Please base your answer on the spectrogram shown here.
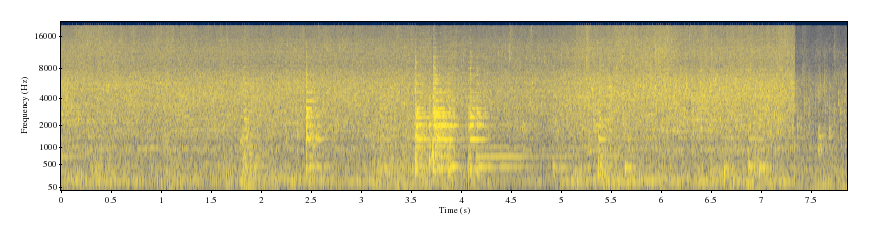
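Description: Black-eyed beans (lobia) frying in hot ghee in a pan, with a steady close sizzle and a few brief clatters and stirring knocks partway through.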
